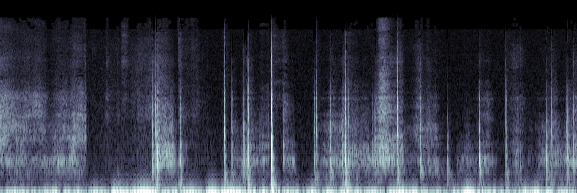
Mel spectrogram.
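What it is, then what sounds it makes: Cardboard box with plastic window, tapped and scratched. Long fingernails tap and scratch the clear plastic window and edges of a flat grey cardboard Nomad box. A soft, hissy scratching opens the clip, then gives way to a run of sharp, dry, bright clicks mixed with brief scratchy rubs. Each tap stops almost instantly, with no ring.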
